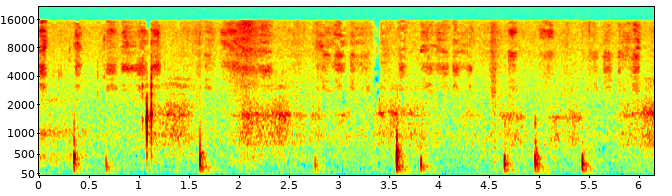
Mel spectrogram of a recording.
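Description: Marker pen writing on a whiteboard: about a dozen faint, short strokes and taps at uneven intervals as letters and numbers are written.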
